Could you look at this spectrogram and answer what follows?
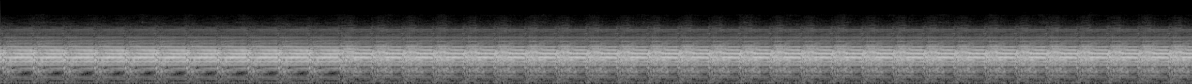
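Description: Loud, steady, buzzing drone with rapid repeated pulsing, typical of an MRI scanner running a sequence.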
